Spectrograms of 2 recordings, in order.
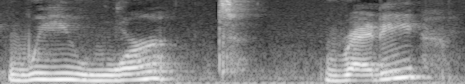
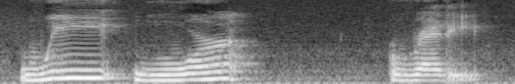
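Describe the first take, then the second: First: The T in weren't is clearly released. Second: The T in weren't is cut off silently. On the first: "If I said it clearly" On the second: "My tongue is stopped at the top of my mouth. It's trying to make the T sound, but no air comes out"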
